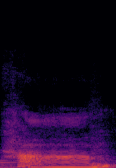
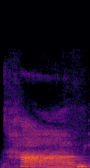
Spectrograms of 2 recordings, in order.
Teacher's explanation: start with the first sound ถอถุง R vowel long sound and M มอม้า final sound or final consonant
